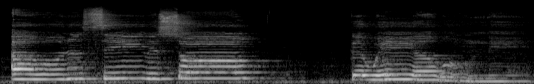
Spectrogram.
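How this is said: The air is held back, tight.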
